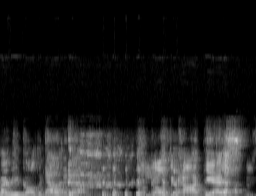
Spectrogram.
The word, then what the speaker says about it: Gal Gadot: the T is not silent. She's not French. She's Israeli. I thoroughly researched it. Thoroughly Every researched. time I see her Who? name, I read Gal Gal Gadot.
